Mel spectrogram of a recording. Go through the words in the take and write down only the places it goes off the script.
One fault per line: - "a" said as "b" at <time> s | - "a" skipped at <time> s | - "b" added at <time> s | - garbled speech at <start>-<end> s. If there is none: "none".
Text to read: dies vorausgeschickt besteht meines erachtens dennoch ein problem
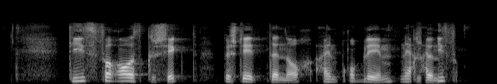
- "meines erachtens" skipped at 2.7 s
- garbled speech at 4.0-4.6 s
